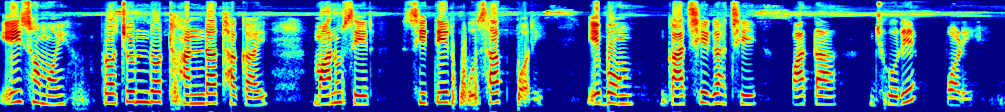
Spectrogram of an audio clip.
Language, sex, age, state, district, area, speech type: Bengali, female, 45-60, West Bengal, Paschim Medinipur, rural, spontaneous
